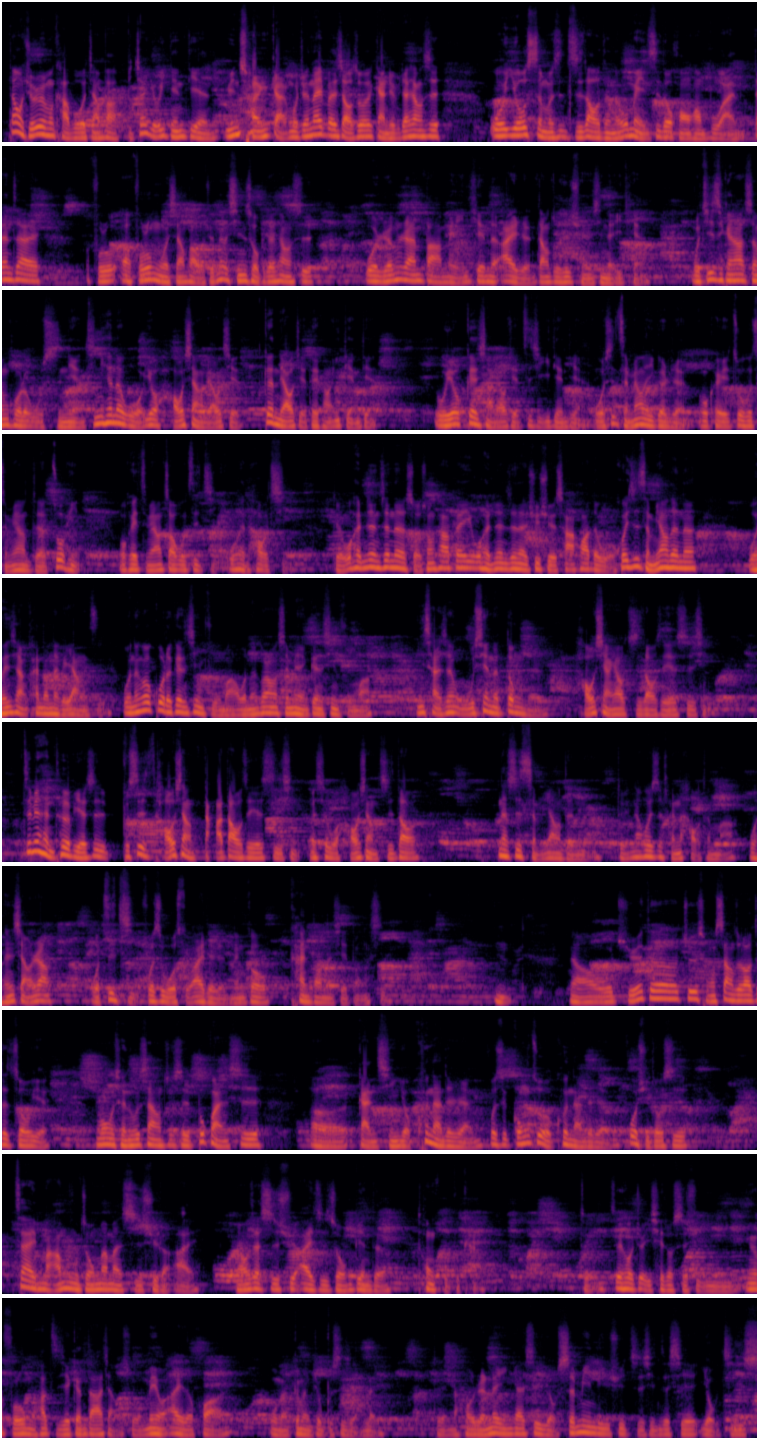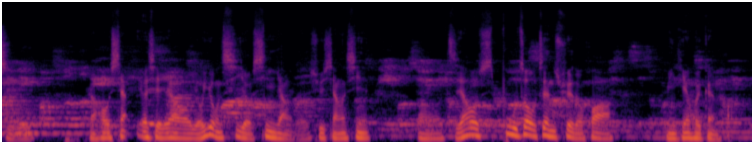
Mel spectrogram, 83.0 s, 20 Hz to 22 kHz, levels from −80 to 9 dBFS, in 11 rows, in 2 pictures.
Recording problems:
background chatter; noticeable; throughout; 2 voices, 10 dB below the speech

